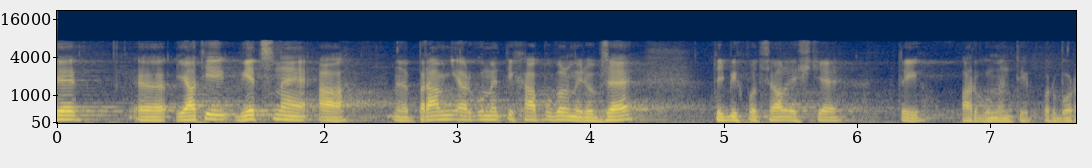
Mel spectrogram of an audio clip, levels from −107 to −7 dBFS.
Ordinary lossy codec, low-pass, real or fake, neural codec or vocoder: MP3, 96 kbps; 7.2 kHz; real; none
